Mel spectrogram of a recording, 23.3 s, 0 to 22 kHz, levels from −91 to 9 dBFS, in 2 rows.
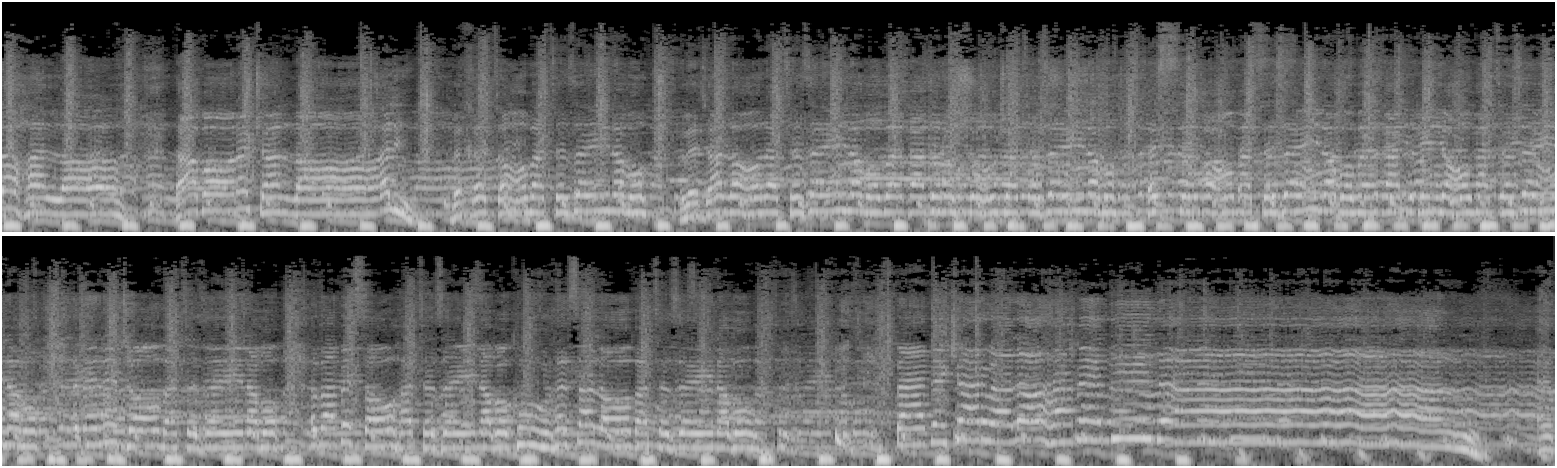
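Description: From 6.96 to 12.58 s a doubled audio track appears: a copy about 5 dB quieter lags about 0.7 s, likely captured twice, so spectrogram patterns repeat offset.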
